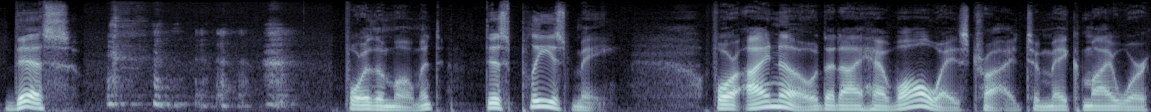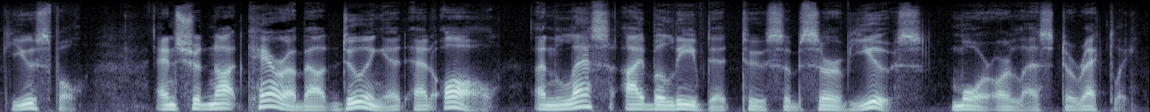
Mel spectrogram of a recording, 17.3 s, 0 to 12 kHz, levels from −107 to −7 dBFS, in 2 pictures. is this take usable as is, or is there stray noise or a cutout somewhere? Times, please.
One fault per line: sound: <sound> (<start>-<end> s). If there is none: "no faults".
sound: laugh (0.8-2.3 s)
